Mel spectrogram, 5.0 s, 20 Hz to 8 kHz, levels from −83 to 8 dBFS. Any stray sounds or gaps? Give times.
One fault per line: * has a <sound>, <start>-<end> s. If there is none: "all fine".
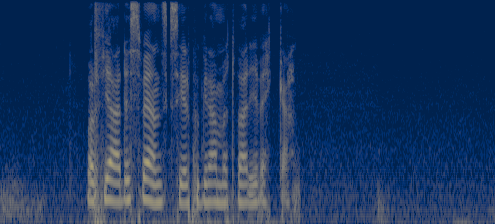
all fine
